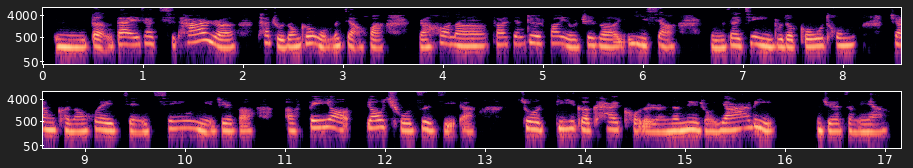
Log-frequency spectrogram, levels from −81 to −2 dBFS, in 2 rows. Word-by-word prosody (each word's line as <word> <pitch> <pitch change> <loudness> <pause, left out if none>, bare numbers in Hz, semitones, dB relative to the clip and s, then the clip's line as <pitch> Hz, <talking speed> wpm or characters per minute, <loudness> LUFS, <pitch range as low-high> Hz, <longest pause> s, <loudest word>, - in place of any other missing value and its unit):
嗯， 195 -1 +3
等 205 -4 +1
待 255 -1 +4
一 - - -2
下 270 -1 -2
其 245 -2 -10
他 315 +8 +3
人， 210 - +3 0.2
他 290 - -3
主 210 -9 +1
动 205 +1 +2
跟 275 +4 +3
我 200 - +2
们 220 +2 +1
讲 205 - -2
话。 200 -1 -2 0.3
然 195 0 +1
后 270 +4 -2
呢， 220 -1 +2
发 250 -1 0
现 260 0 -5
对 280 -1 +1
方 275 0 -4
有 210 -5 0
这 235 +3 -1
个 210 -3 +1
意 260 -4 0
向， 215 -3 -3 0.3
我 195 - -4
们 190 - 0
再 225 +1 +2
进 250 +3 -1
一 215 - +4
步 205 +1 0
地 195 - +4
沟 215 +3 +2
通， 235 -1 -1 0.3
这 265 - -3
样 225 -2 +3
可 210 -2 -3
能 195 +1 -1
会 215 -1 +3
减 190 -2 -5
轻 255 -2 -3
你 190 - -2
这 205 -1 0
个， - - -3 0.4
呃， 210 -1 -2
非 270 0 +3
要 260 -6 +1
要 270 +1 +3
求 210 -6 0
自 220 +1 +1
己， 205 - -5 0.6
做 235 -3 +3
第 245 -1 +1
1 250 - +1
个 220 -4 +3
开 225 +2 -1
口 225 - -5
的 - - 0
人 190 +1 -2
的 205 - +4
那 225 +1 +6
种 200 -1 -2
压 230 +4 +2
力。 230 -7 +2 0.4
你 210 - +2
觉 200 0 0
得 195 - -1
怎 205 -1 -6
么 185 - -4
样？ 185 +2 -3
220 Hz, 250 characters per minute, -20 LUFS, 205-250 Hz, 0.6 s, 那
